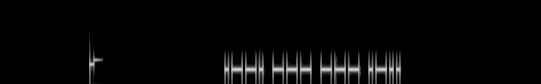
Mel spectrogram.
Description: Morse code, heard as a keyed tone, about 34 wpm, 700 Hz. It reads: POOL
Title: Top 1751-2000 Words 35wpm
